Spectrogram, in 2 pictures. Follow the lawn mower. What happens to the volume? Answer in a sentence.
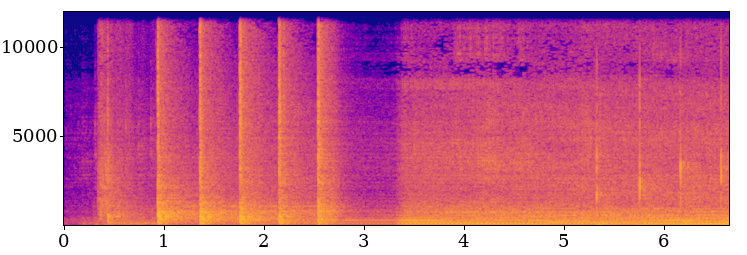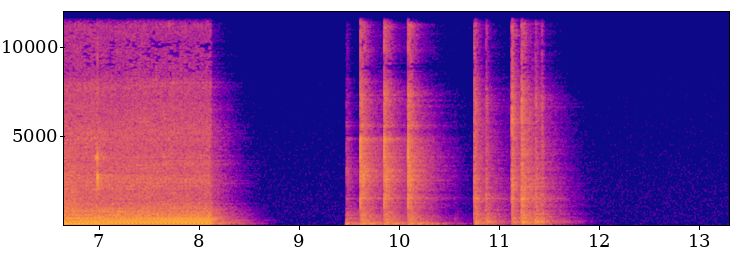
The loudness of the lawn mower goes up.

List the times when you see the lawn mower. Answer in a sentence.
You can hear the lawn mower from 0.0 to 8.2 s.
